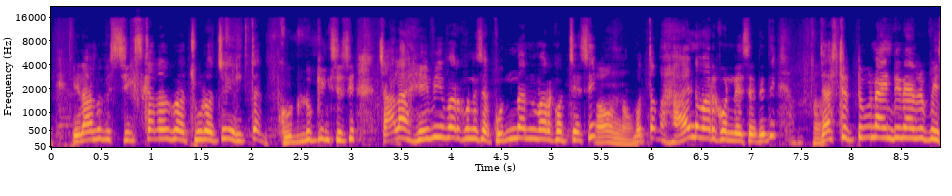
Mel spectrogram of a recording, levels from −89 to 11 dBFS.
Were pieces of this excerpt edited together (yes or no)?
yes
